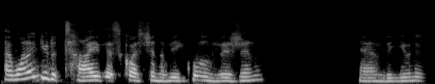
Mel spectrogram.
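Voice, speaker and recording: A man asking a question from a moving car on a video call, hurried and halting, his phone audio choppy and cutting out mid-phrase. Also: high-pitched, expressive, mellow, no room sound, lo-fi sound. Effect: choppy call audio that cuts out mid-phrase. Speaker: caller.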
